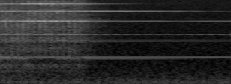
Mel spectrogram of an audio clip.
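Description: A doorbell of the apartment next door rings once with a bright, buzzy metallic tone that cuts off after about half a second, leaving a steady high ringing hum that slowly fades. No one speaks.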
